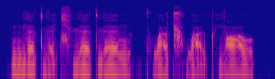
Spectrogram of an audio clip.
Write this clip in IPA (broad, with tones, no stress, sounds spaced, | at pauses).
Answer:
n̪ j ɛ˦ t̪ ɥ ɛ̰˨˩ t͡ɕʰ ɥ ɛ˥˨ t̪ ɥ ɛ˥˨ n | kʰ w ä˨˦ ʈ͡ʂʰ w a̰˨˩ ɪ̯ pʰ j ɑ˦ ʊ̯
